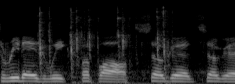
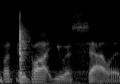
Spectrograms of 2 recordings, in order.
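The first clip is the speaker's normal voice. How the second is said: ordinary talk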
